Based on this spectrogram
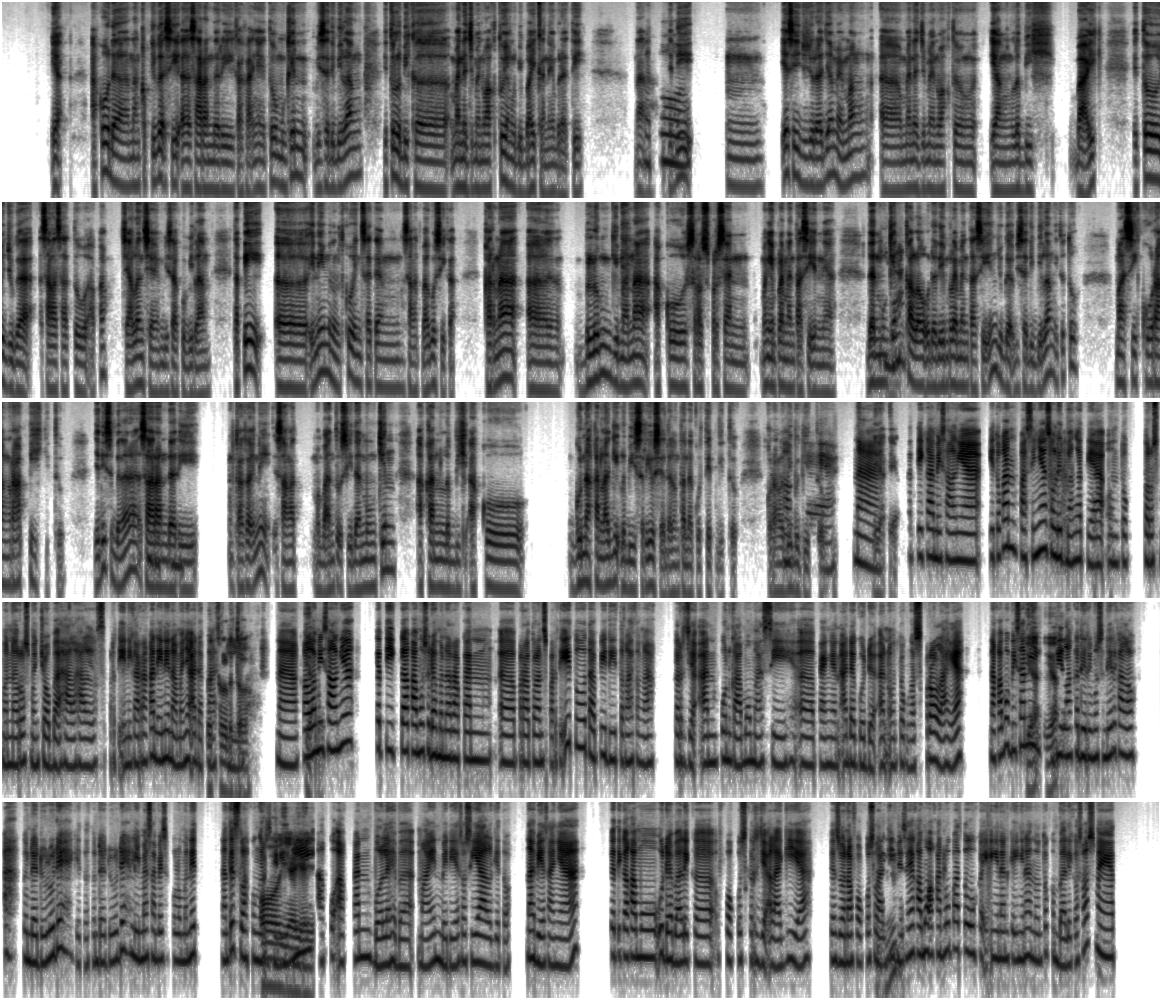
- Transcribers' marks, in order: other background noise; in English: "challenge"; in English: "insight"; tapping; in English: "nge-scroll"
- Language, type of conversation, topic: Indonesian, advice, Mengapa saya sulit memulai tugas penting meski tahu itu prioritas?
